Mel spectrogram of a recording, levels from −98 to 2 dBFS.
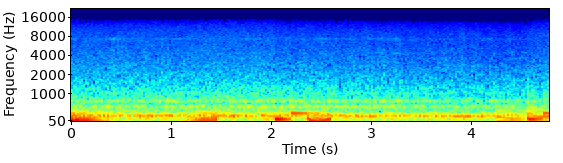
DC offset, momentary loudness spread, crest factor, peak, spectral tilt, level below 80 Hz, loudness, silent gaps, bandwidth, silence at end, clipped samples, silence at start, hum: under 0.1%; 11 LU; 18 dB; -2 dBFS; -10 dB/octave; -26 dBFS; -22 LUFS; none; 7.8 kHz; 0 s; under 0.1%; 0 s; none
